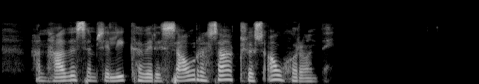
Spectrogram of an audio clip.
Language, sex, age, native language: Icelandic, female, 40-49, Icelandic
